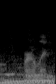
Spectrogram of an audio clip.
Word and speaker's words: Merlijn: Merlijn van Oostrum and Maarten van Oostrum. I think did I do it right? I think I don't pronounce the J.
